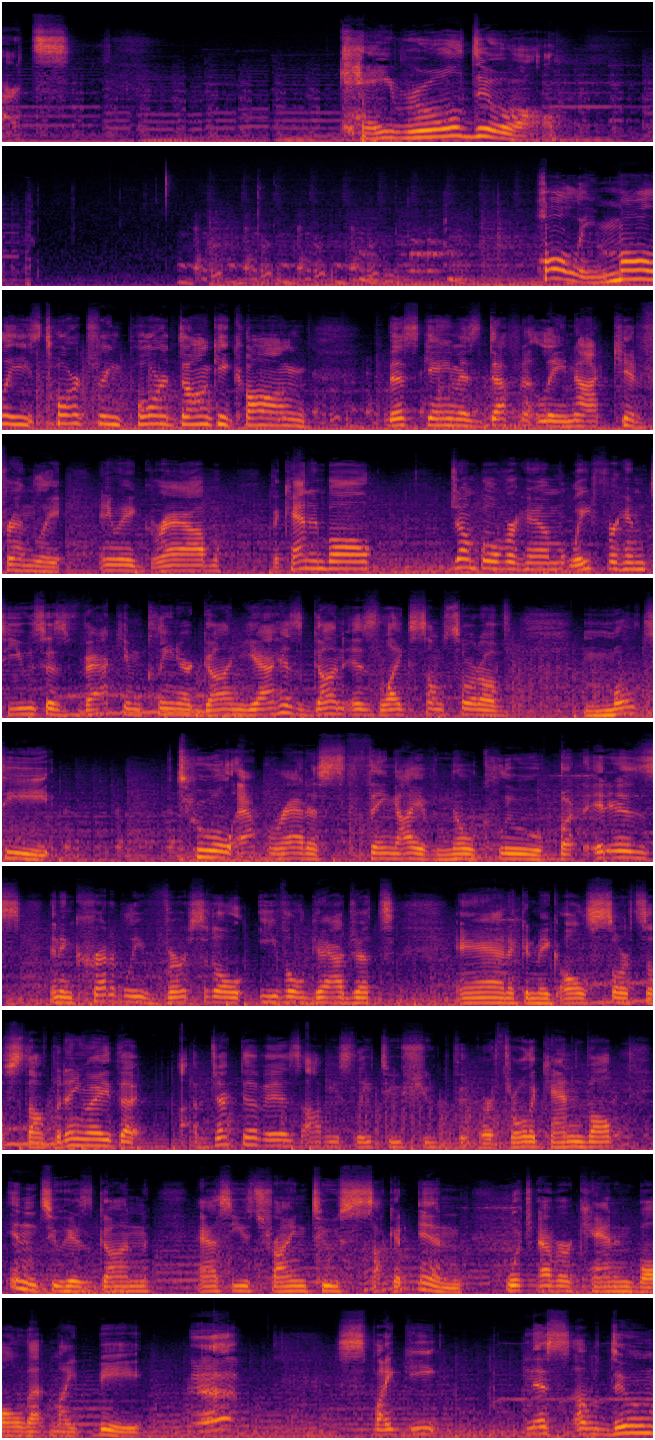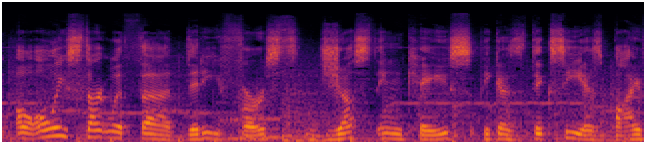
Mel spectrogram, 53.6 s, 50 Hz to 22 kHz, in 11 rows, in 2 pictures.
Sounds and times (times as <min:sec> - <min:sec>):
Speech: 0:00.0 - 0:00.6, 0:02.5 - 0:04.2, 0:08.9 - 0:17.4, 0:18.0 - 0:24.8, 0:25.7 - 0:45.7, 0:46.5 - 0:47.2, 0:47.9 - 0:53.6
Music: 0:00.0 - 0:53.6.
